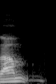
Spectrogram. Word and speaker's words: RAM: के अंदर हम, तो टीचर ने बताया इसको रैम बोलेंगे, राम नहीं बोलेंगे, क्योंकि RAM, राम की स्पेलिंग भी ये होती है ना, तो राम नहीं है और रैम कहते हैं इसको।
